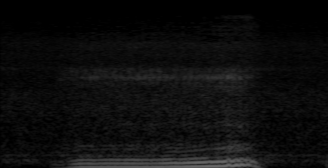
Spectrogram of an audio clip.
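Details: One deep, droning snore about a second and a half long, rising slightly at the end, from a napping rescue Boxer dog; snoring.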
